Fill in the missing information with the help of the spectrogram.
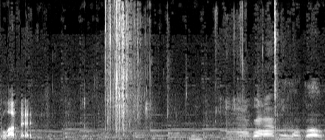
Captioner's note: crunching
